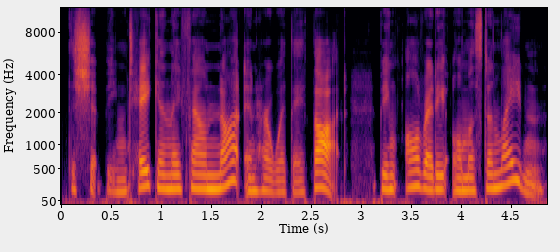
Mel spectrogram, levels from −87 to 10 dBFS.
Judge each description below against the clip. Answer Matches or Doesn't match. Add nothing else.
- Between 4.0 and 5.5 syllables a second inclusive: Matches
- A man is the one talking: Doesn't match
